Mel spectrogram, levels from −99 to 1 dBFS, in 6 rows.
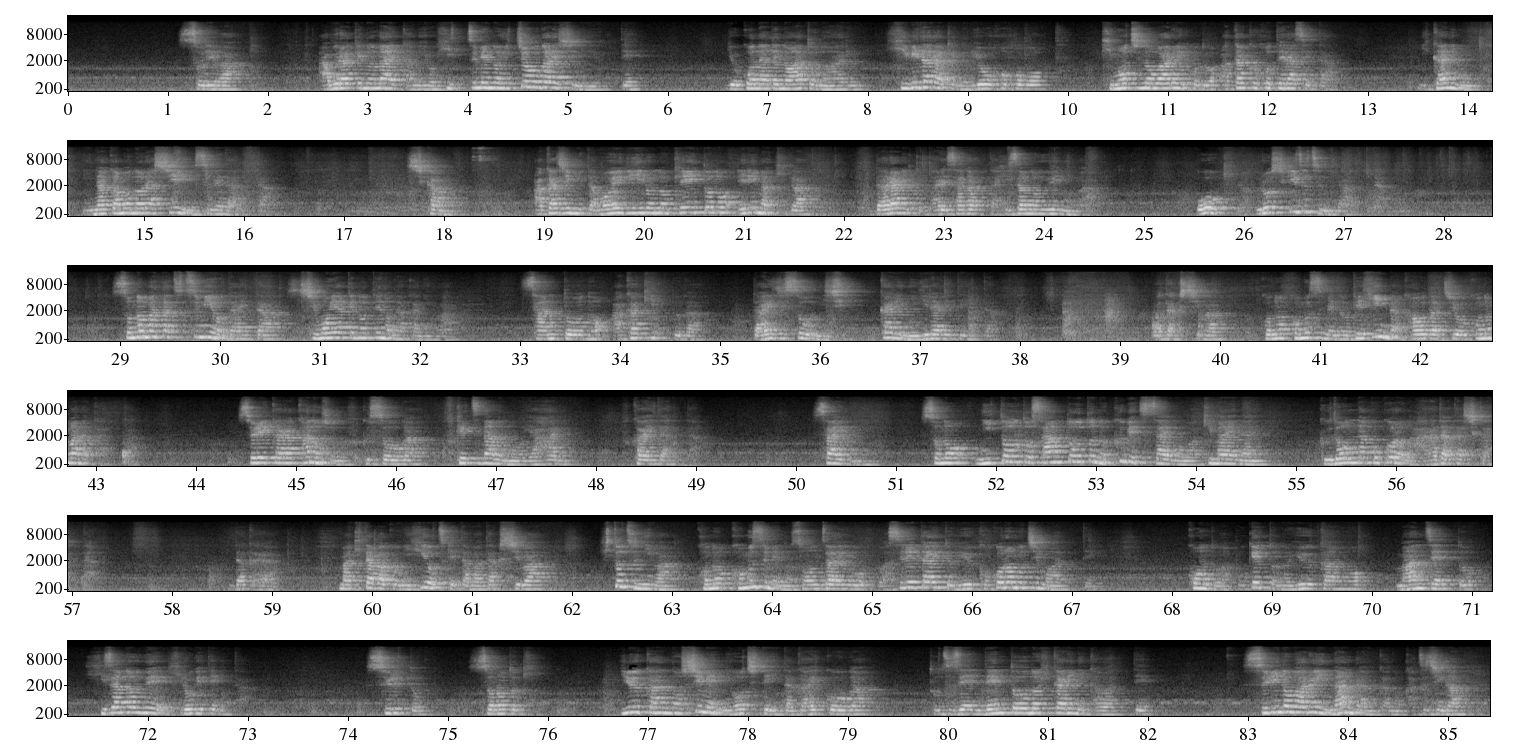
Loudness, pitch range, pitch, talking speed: -24 LUFS, 195-255 Hz, 220 Hz, 240 characters per minute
